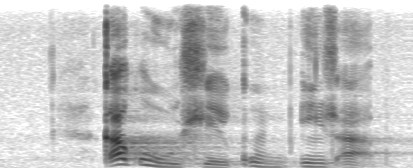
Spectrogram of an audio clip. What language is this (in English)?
Xhosa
